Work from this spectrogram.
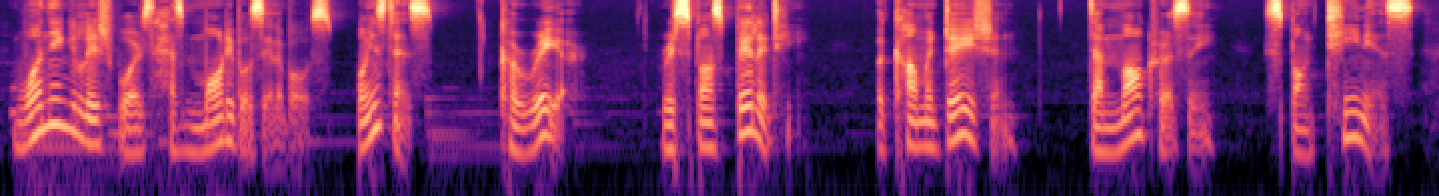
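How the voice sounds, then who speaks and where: With an East Asian accent, a man of medium pitch talks at a fairly slow pace using lively intonation. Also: long, frequent pauses. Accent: East Asian accent, non-native English. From Korean-Chinese. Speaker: counselor. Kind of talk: casual talk to camera, language learning tips.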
